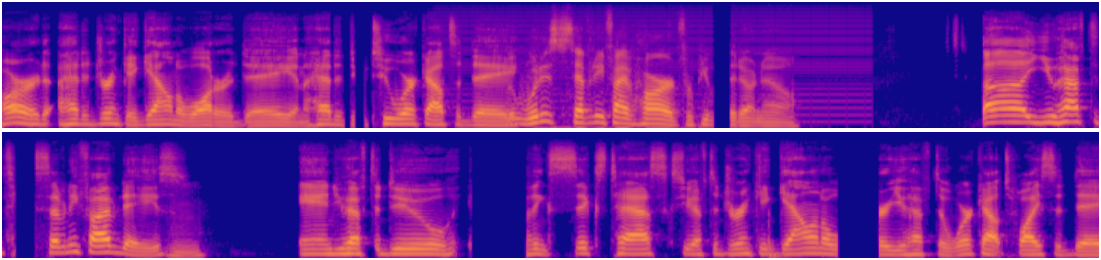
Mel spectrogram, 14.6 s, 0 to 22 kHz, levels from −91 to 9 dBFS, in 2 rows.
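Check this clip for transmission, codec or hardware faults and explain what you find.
Two faults are audible: repeated gaps in the speech and a raspy buzz in the first half.

Bluetooth dropouts occur at 2.27–2.47 s (after "and I had to"), 4.73–4.86 s, 7.39–7.54 s (after "you have to"), 10.43–10.81 s and 12.88–13.17 s (after "drink a gallon of"). The speech vanishes and resumes further on, likely because packets reached the headphones too late and were discarded. On a waveform these are flat, abruptly edged holes. The first is broken into pieces, the longest about 70 ms. The longest overall, at 10.4 s, runs about 370 ms.

A GSM phone buzz runs steadily from 2.86 to 5.80 s at about 30 dB below the speech. It comes from rectified 217 Hz transmitter bursts and shows on a spectrogram as evenly stacked harmonic lines.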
